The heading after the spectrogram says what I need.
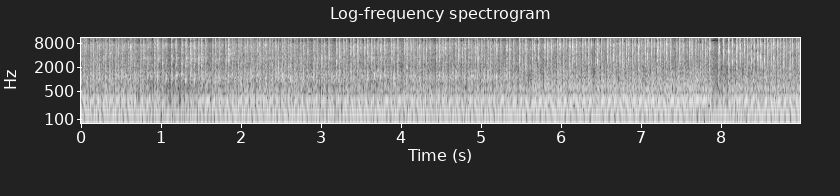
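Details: Harley-Davidson Sportster idling in neutral with the rear wheel off the ground, warming up before an oil change: a loose, lopey V-twin beat of about three pulses a second with mechanical rattle and no missing. Normal running.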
